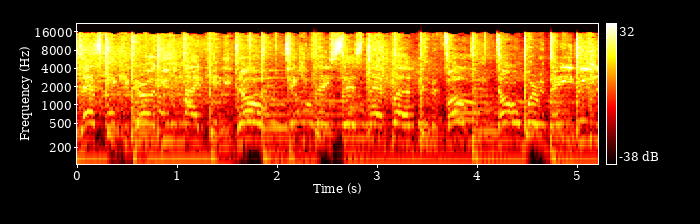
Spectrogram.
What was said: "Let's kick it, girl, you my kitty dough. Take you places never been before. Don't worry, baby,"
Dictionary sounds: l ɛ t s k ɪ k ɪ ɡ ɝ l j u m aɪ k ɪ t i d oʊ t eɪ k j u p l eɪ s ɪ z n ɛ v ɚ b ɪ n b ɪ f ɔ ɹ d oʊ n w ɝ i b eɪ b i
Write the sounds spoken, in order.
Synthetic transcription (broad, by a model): l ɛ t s k ɪ k ɪ ɡ ɝ l j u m aɪ k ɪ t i d oʊ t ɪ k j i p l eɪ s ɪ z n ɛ b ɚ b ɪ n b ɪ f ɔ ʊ d oʊ n w ɝ i b eɪ b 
